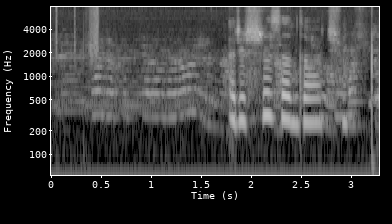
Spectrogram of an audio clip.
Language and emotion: Russian, sad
